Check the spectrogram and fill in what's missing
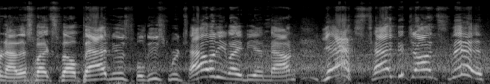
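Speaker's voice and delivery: high-pitched wrestling call building to a peak; excited play-by-play. Real, not acted. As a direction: build from tense warning to big, high calls.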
